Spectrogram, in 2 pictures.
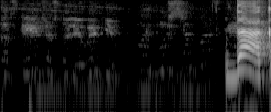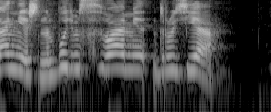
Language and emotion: Russian, positive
